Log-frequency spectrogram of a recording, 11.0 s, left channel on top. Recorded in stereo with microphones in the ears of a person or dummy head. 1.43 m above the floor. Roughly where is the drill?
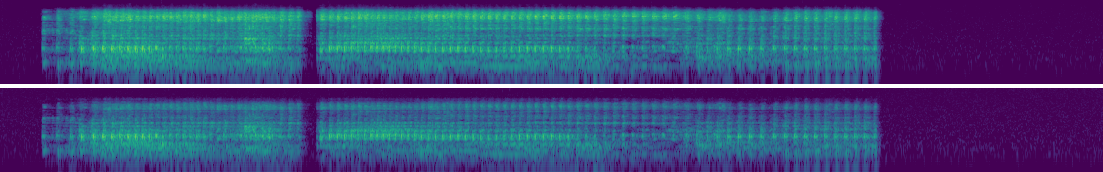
Left.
